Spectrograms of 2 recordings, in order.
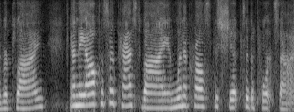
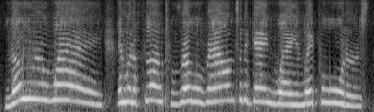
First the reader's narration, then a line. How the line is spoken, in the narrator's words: shouted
